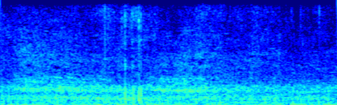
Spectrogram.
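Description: Low, steady outdoor background rumble with no distinct events.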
